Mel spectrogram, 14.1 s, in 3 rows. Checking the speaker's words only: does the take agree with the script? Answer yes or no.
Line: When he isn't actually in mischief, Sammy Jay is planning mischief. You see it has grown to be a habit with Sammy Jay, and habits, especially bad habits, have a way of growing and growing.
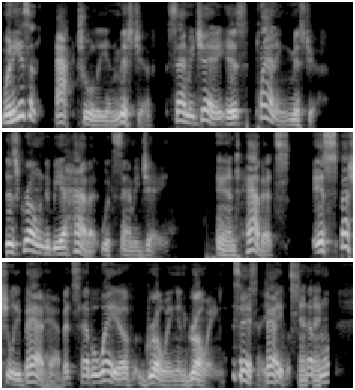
no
